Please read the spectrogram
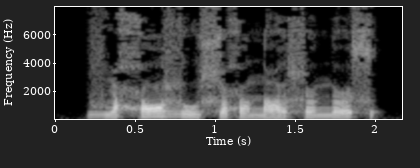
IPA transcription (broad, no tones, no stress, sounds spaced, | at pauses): v i ħ ɔ ɮ u ɕ ʊ ħ ɔ n ɑ ə̯ ɬ ə˞ n ɾ ə˞ s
